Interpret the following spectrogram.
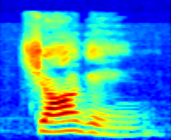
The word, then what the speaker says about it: jogging: J 발음 살려서 jogging.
